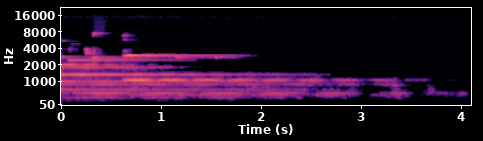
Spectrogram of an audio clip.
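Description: A small handheld chime ringing: several overlapping metal notes from a few strikes, the last about half a second in, fading away over about three seconds.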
